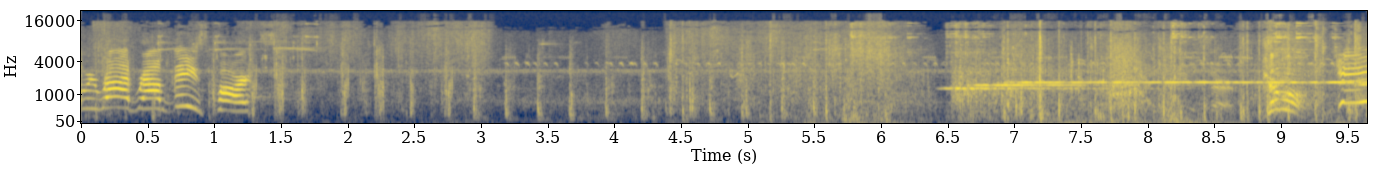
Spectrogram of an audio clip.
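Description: A horse in the western game Red Dead Redemption whinnies, then its hooves pound out a quick, rhythmic clip-clop gallop close by, followed by a louder rush of riding noise with voices speaking.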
